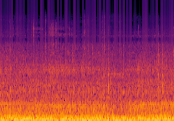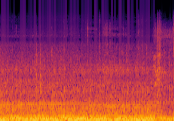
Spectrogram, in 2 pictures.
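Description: Loose gear rattles and knocks inside the vehicle.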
